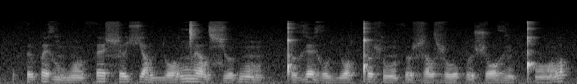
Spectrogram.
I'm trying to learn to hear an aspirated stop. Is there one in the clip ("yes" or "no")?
yes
